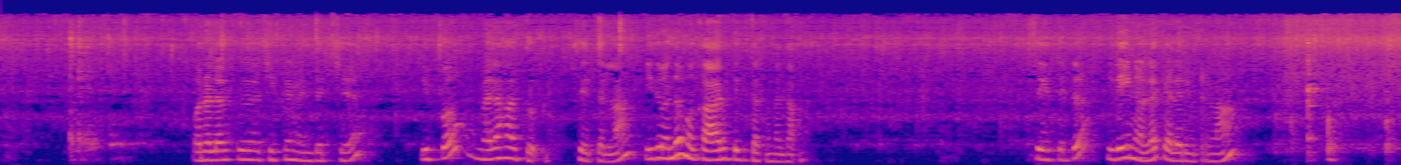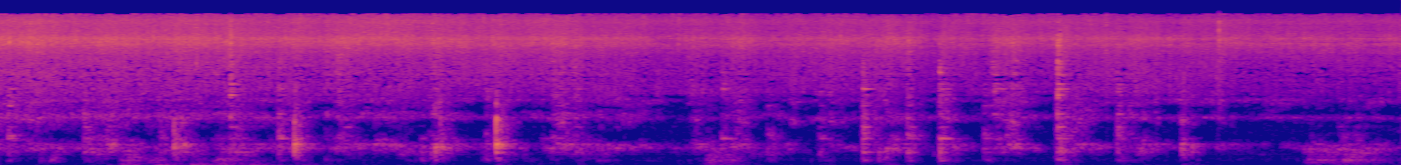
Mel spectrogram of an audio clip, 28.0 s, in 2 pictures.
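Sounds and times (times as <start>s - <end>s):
chicken sizzling in a pot: 0.0s - 28.0s
spatula scraping and knocking pot: 12.8s - 20.1s, 20.9s - 26.2s.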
